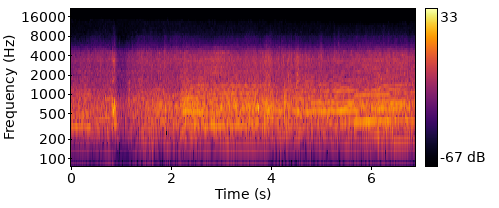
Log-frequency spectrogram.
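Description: Toyota Corolla rally car's engine heard from inside the cabin. About a second in there is a sharp crack and the engine note drops, then it climbs again and holds under acceleration.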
